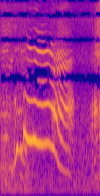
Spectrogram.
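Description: A young child's loud, high-pitched drawn-out squeal that slides downward in pitch over about a second, followed near the end by the start of a spoken word.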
